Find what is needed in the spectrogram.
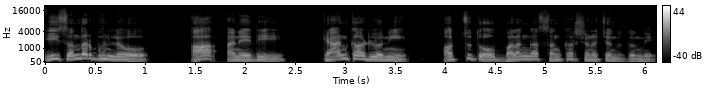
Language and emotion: Telugu, neutral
